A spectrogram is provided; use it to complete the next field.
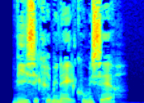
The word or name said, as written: vicekriminalkommissær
